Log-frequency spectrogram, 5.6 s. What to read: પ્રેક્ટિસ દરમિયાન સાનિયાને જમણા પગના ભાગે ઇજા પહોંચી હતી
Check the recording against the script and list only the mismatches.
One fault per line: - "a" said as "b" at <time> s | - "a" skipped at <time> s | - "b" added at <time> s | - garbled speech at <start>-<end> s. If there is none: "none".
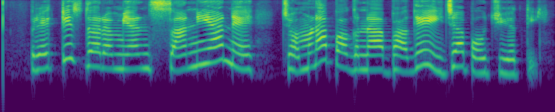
none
